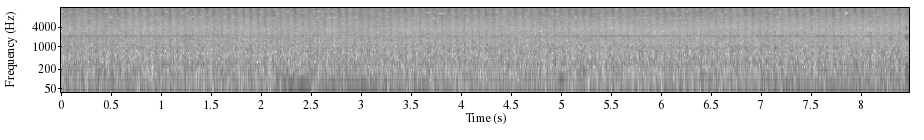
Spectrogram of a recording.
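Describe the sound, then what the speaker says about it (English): A plane flies over in the Carrier Command 2 video game, heard as a steady droning engine roar that holds at one level throughout, with no voices. "I can see a plane flying over."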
